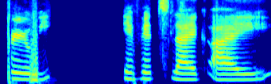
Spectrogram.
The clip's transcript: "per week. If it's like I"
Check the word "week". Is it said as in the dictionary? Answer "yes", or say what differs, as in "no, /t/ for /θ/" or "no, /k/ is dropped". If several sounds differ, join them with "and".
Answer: yes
